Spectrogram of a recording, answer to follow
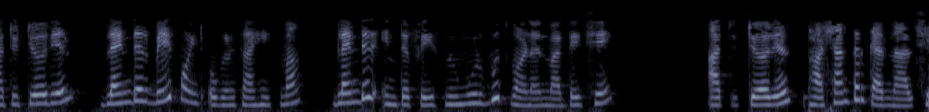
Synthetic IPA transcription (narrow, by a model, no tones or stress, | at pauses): aʈuʈoɾijəl | blɛ̃ɳɖəɾbepɔĩɳʈoɡɳ̃ĩsaɦĩt̪mã | blẽɳɖəɾɪɳʈəɾfesnũmuɭbʱut̪ʋəɽ̃ənmaʈet͡ʃʰe | aʈiʈoɾijəlbʱaʃãnt̪əɾkəɾnaɾt͡ʃʰe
